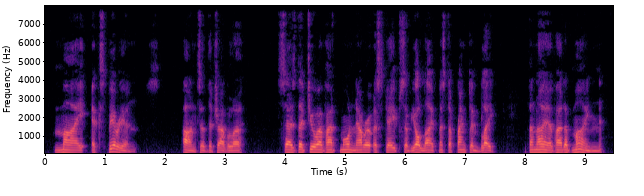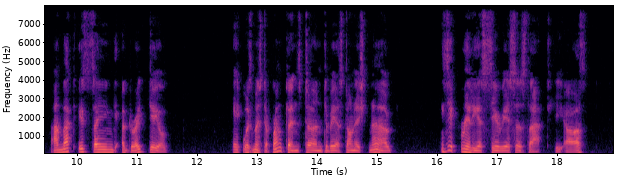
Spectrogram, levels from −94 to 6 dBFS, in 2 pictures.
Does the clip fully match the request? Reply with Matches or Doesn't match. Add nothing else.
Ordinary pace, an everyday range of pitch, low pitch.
Matches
